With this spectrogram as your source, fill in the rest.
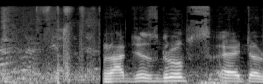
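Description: A group of adult men and women talk loudly close by.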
